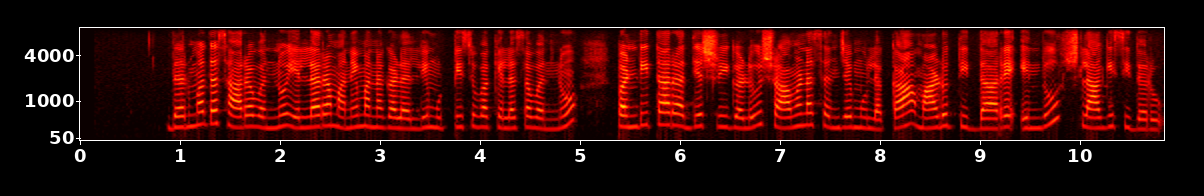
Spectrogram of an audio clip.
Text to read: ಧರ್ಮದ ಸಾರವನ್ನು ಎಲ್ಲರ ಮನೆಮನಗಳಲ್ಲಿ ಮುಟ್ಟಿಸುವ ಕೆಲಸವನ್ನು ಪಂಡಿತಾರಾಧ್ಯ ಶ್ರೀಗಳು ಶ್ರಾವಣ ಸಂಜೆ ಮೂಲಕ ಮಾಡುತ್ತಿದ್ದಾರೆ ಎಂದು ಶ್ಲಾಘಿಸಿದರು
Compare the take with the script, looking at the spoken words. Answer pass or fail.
pass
